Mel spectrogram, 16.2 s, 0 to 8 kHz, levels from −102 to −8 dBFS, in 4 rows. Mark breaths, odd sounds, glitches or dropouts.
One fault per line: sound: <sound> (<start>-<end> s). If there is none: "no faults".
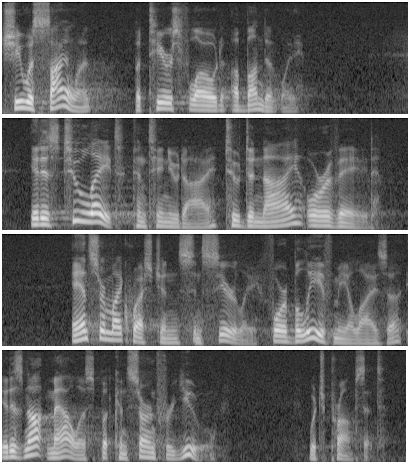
no faults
